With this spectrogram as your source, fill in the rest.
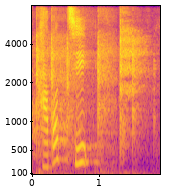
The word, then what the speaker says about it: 값어치: 하나가 뒤로 넘어가서 값어치 이렇게 된다.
